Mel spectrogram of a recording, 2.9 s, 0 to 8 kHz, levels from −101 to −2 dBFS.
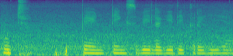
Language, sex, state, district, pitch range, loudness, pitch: Hindi, female, Chandigarh, Chandigarh, 170-180 Hz, -19 LUFS, 175 Hz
